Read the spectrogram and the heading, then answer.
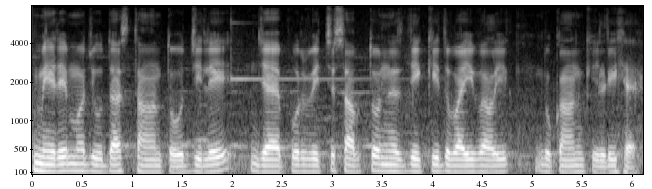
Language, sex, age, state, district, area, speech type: Punjabi, male, 18-30, Punjab, Mansa, urban, read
